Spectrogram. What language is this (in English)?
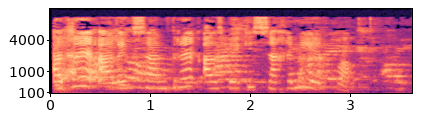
Georgian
